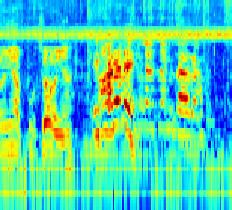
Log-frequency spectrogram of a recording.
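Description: A steady, high-pitched drone of insects, with people's voices talking over it in short bursts.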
